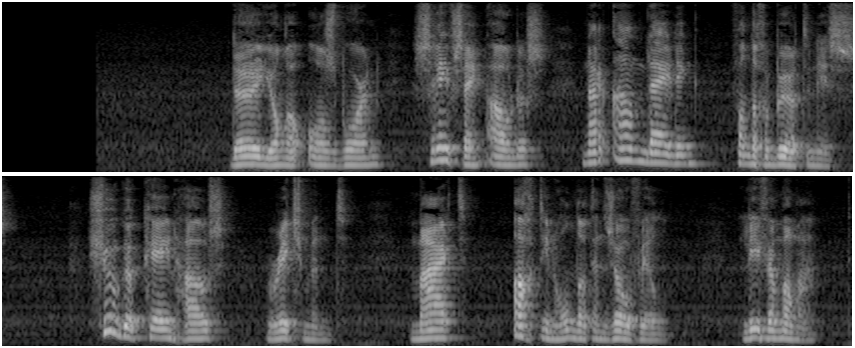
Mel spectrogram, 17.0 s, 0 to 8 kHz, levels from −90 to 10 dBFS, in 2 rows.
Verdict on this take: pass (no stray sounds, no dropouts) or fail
pass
